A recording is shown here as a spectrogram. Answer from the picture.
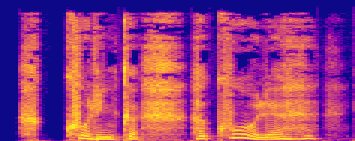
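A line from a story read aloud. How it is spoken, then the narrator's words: Frightened. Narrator (Russian): испуганно заморгала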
